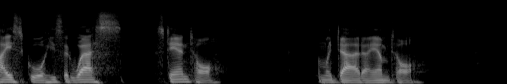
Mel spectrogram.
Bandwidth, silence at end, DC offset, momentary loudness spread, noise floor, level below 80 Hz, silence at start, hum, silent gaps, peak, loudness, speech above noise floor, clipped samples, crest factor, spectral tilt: 14.5 kHz; 0.85 s; under 0.1%; 13 LU; -88 dBFS; -64 dBFS; 0 s; none; none; -16 dBFS; -34 LUFS; 54 dB; under 0.1%; 20 dB; -4.5 dB/octave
